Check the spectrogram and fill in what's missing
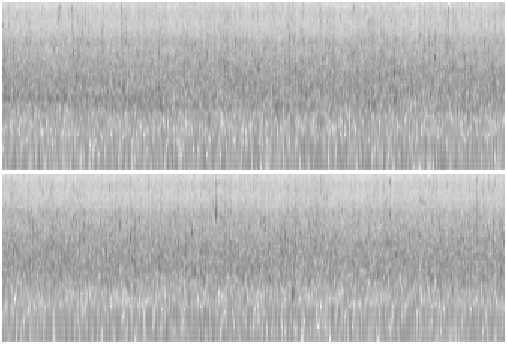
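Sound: gently flowing stream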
